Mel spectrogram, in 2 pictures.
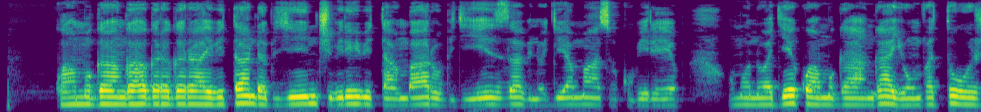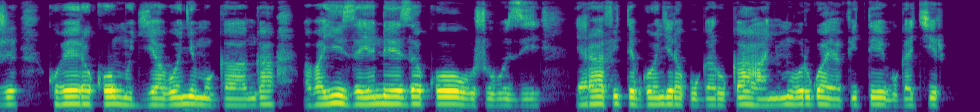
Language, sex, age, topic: Kinyarwanda, male, 18-24, health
